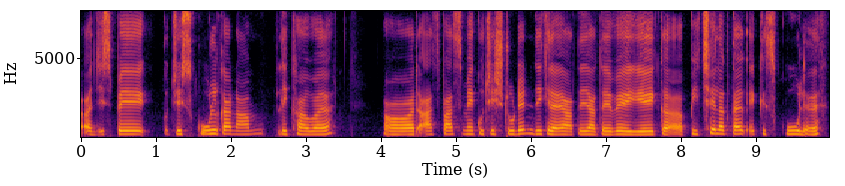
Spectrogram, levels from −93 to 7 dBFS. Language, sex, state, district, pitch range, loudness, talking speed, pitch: Hindi, female, Delhi, New Delhi, 195-220 Hz, -16 LUFS, 160 wpm, 210 Hz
